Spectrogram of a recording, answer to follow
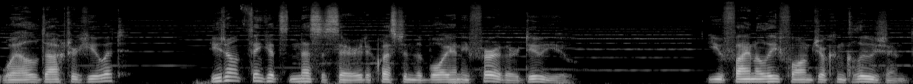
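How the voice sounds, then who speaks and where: An actor playing a gentle, probing child psychologist in a radio soap, speaking in a measured, soothing, tactful way. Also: male voice, on the low side, soft background music, lightly acted. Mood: pensive. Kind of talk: old radio soap opera acting.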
